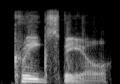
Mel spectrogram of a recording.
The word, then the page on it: Kriegspiel: British English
